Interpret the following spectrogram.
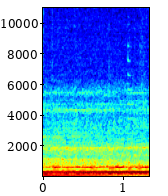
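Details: Flood-damaged scrap Corghi tyre machine rebuilt with new bearings and a seal, first run after reassembly, air not yet connected: steady, smooth electric motor hum, even tone, no knocks, grinding or squeal; motor runs healthy.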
